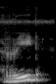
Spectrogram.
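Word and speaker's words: read: Means spelling तो देखिए दोस्तों सेम है, बट इसका प्रोनाउंसिएशन अलग हो जाता है। इट मीन्स कि रीड, रेड, रेड। देखिए प्रोनाउंसिएशन का फर्क आ रहा है।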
